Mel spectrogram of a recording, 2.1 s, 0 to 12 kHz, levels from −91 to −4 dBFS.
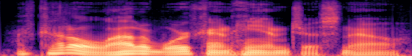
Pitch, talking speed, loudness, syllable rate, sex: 90 Hz, 290 wpm, -16 LUFS, 5.9 syllables/s, male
